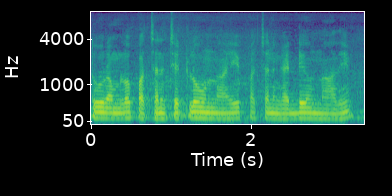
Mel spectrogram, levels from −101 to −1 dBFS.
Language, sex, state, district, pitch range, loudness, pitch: Telugu, male, Telangana, Mahabubabad, 100-110 Hz, -19 LUFS, 105 Hz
